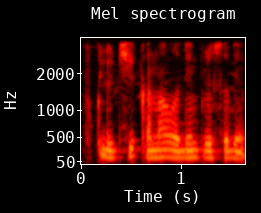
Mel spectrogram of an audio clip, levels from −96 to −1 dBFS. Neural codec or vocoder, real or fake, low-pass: none; real; 3.6 kHz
